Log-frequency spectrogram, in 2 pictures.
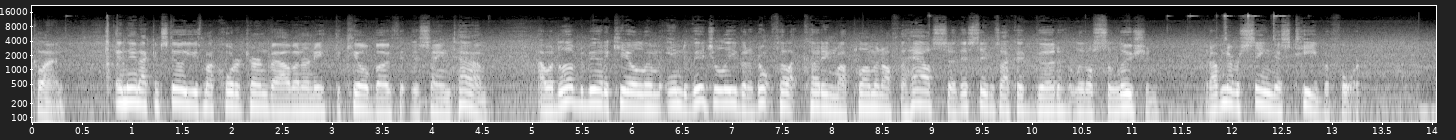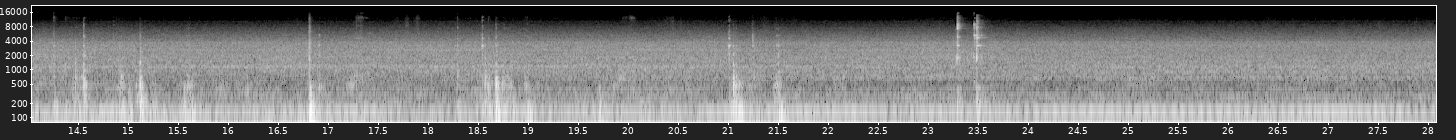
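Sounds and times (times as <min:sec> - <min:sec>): steady low hum: 0:00.0 - 0:28.0
light clicks and knocks on fittings: 0:14.2 - 0:20.2.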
